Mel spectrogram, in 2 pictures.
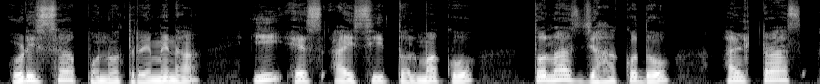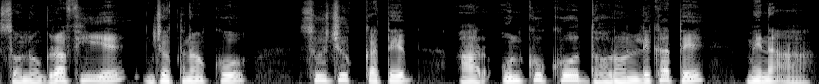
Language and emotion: Santali, neutral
